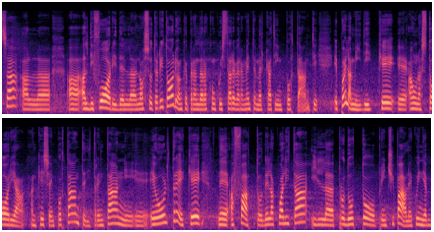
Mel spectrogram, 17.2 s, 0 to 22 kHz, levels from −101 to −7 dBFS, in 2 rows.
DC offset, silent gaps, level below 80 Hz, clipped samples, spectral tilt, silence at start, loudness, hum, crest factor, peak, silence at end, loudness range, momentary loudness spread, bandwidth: under 0.1%; none; -64 dBFS; under 0.1%; -6 dB/octave; 0 s; -29 LUFS; none; 18 dB; -10 dBFS; 0 s; 4 LU; 8 LU; 16 kHz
